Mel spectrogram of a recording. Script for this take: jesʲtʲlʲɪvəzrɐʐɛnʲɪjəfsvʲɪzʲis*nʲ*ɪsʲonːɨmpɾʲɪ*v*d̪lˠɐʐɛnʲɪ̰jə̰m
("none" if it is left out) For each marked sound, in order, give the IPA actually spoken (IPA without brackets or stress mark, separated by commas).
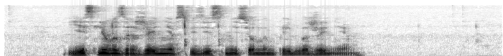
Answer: nʲ, none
